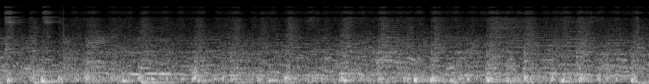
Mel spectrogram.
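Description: Street carnival band playing: drums keeping a steady beat under brass, with crowd voices mixed in.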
